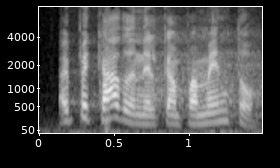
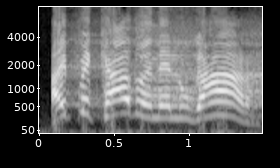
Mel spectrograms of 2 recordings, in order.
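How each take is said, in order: First: Said in the usual way. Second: High, loud pronouncement; forceful declaration. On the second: Acted. God answering Joshua about sin in the camp, forceful. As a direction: proclaim the charge with preacher's force.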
